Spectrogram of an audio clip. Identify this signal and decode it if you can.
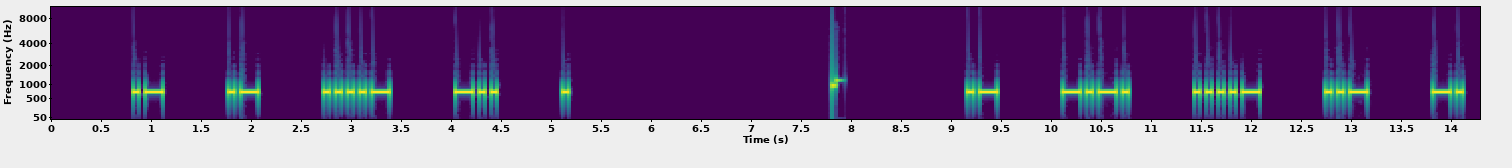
Morse code, heard as a keyed tone, about 20 wpm, spaced as for 10 wpm, 700 Hz. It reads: AA4DE AC4UN
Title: 102 Lesson 17g - Letter u - Call Signs 20wpm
